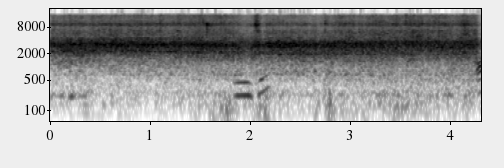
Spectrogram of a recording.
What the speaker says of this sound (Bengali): অনেক ঝড় তুফান হচ্ছে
